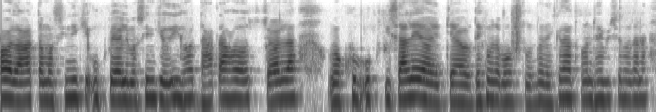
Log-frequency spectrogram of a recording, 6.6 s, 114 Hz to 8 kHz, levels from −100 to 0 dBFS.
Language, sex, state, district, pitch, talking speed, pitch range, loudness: Bhojpuri, male, Uttar Pradesh, Ghazipur, 185 Hz, 255 wpm, 175-190 Hz, -27 LUFS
